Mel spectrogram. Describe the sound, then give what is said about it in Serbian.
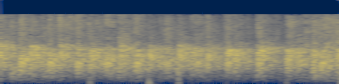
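An audience at a formal event gives a government minister dense, steady applause, with many overlapping claps at an even level throughout. “Ja molim jedan aplauz.”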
